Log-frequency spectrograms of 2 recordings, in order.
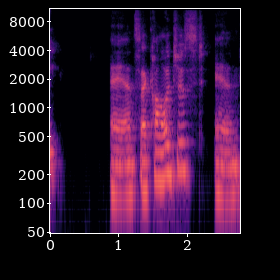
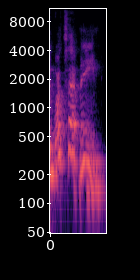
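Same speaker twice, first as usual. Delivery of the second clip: mock puzzled question; 11 semitones higher than usual. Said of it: "We'll say".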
